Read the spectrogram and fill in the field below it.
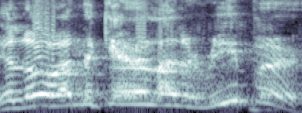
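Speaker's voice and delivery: very high-pitched put-on Spanish accent. Asked by another speaker to say the line in a Spanish accent. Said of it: "you're going to say it in a Spanish".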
